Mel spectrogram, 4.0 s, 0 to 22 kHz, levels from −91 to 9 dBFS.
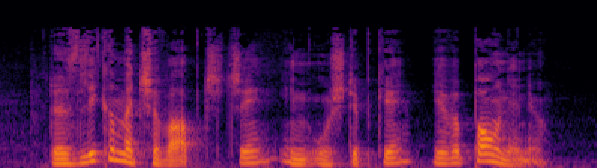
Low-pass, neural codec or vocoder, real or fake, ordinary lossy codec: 19.8 kHz; none; real; MP3, 48 kbps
